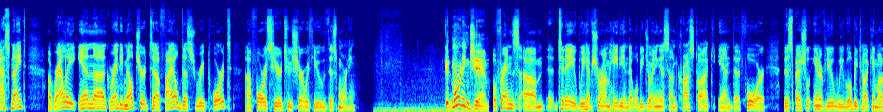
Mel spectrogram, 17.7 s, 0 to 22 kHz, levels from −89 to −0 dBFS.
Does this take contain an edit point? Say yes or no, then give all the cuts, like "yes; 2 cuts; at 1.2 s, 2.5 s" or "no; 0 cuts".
yes; 3 cuts; at 2.1 s, 9.8 s, 14.8 s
